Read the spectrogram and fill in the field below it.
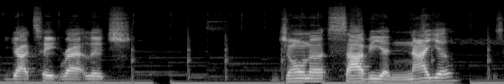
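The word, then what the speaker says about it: Savaiinaea: You got Tate Ratledge, Jonah Savianaya is how he pronounced it.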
